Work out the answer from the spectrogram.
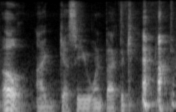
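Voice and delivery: breaking into a laugh at the end; slow, amused thought that dissolves into laughter; laughing realisation. Real, not acted. Player recalling where the enemy went, cracking up laughing.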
